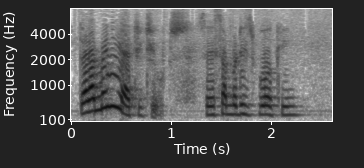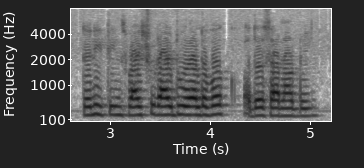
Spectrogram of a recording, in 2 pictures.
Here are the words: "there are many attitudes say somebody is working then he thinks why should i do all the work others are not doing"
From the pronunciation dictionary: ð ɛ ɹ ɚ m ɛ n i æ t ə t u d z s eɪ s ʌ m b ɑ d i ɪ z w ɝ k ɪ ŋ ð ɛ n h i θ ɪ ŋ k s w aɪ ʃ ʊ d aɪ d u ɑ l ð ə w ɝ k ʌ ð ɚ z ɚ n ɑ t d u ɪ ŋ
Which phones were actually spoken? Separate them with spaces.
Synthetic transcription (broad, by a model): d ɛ ɹ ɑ m ɛ n i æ t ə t u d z s eɪ s ʌ m b ɑ d i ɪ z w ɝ k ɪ ŋ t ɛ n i t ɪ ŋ s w aɪ ʃ ʊ d aɪ d u ɑ l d ə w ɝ k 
